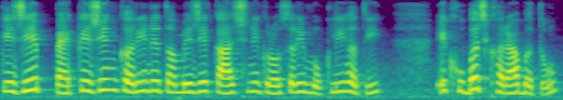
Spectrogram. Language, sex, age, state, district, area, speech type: Gujarati, female, 30-45, Gujarat, Anand, urban, spontaneous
